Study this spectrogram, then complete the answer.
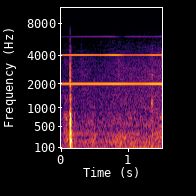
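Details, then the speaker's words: Toyota 70 Series Landcruiser facelift after under-bonnet dual battery install: click then constant high-pitched buzz from the dual battery switch indicator buzzer, working normally. "that illuminates you can hear the buzzer come on"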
